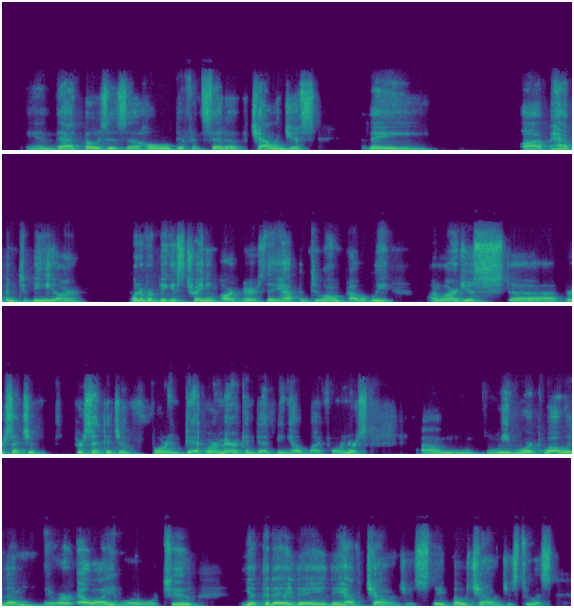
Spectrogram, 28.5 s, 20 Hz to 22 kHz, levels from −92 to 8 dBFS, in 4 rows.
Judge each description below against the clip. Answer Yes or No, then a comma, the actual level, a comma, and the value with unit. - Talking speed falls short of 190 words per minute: Yes, average, 140 wpm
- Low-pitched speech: Yes, very low, 95 Hz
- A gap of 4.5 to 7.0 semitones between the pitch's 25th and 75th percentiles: No, average, 2.8 semitones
